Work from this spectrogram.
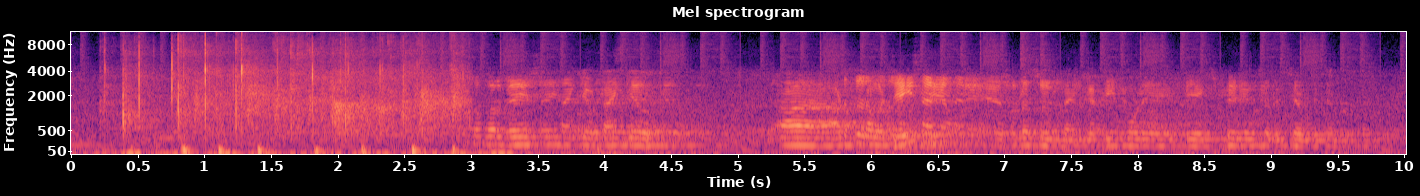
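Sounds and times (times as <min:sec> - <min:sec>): group clapping: 0:00.0 - 0:03.0
person speaking: 0:01.1 - 0:09.7.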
